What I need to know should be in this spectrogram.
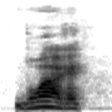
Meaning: first/second-person singular conditional of boire
- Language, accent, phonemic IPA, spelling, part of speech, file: French, Canada, /bwa.ʁɛ/, boirais, verb, LL-Q150 (fra)-boirais.wav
